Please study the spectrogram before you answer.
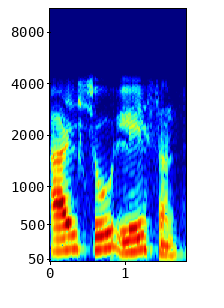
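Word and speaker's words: isolation: इसका उच्चारण क्या है? आइसोलेशन।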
